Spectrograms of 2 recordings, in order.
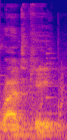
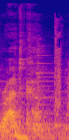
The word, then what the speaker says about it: Radke: I believe that's how you say his last name. I think somebody broke it down for me phonetically, like Rad and then Key. But yeah, I had no idea how to say that before. I was saying Radka. Ronathan Radka.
